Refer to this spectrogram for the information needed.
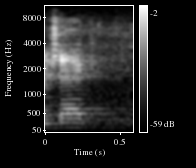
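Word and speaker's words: Ramczyk: Their tackles are probably one of the better two tackle tandems in the league with Teron Armstead and Mike Ramchak, or Ryan Ramchak, I think is how you say his name. – Yeah, Ramchak.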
